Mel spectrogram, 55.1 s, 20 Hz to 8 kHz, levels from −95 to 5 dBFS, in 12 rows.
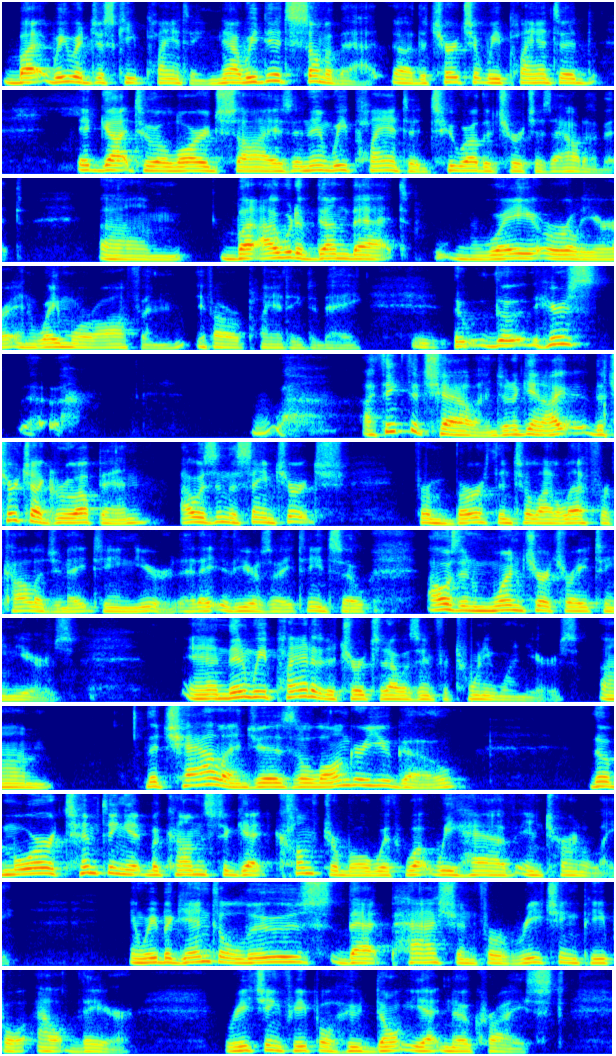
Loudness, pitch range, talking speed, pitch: -25 LUFS, 130-160 Hz, 165 wpm, 145 Hz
